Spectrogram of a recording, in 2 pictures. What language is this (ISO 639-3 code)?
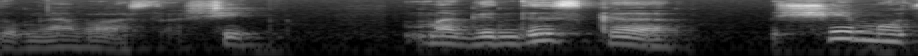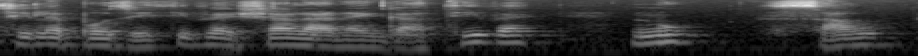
ron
